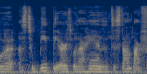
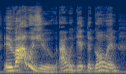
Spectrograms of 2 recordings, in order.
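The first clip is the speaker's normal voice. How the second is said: laughing, then a loud shout; shouted warning with a laugh; 2 semitones higher, 8 dB louder than usual. Acted. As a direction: bark the advice loud with a laugh. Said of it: "So I suggest".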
